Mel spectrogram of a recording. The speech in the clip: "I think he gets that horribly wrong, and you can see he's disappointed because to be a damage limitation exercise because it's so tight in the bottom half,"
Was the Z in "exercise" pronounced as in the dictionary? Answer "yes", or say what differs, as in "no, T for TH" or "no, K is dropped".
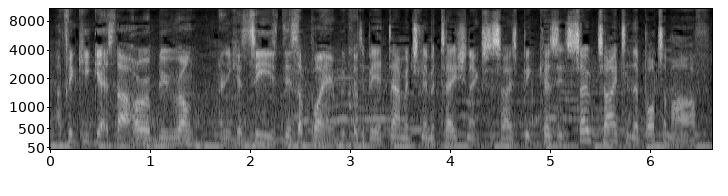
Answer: yes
